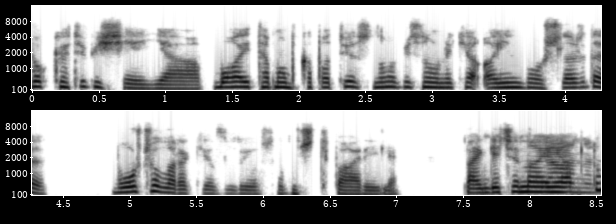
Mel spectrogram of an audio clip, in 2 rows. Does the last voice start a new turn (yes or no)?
no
